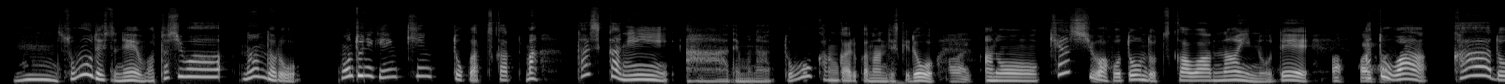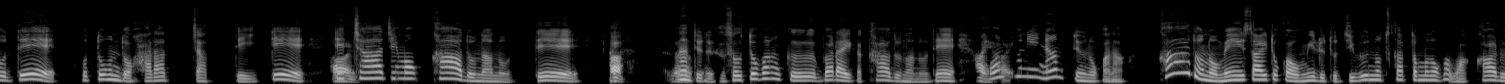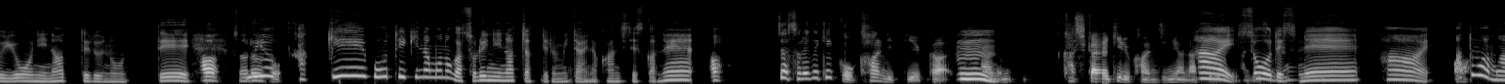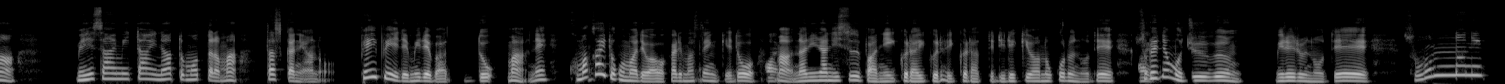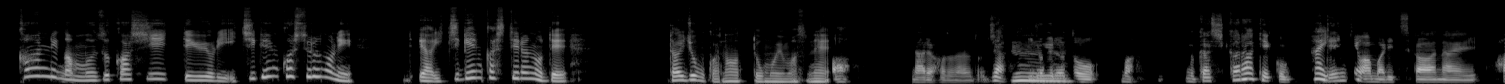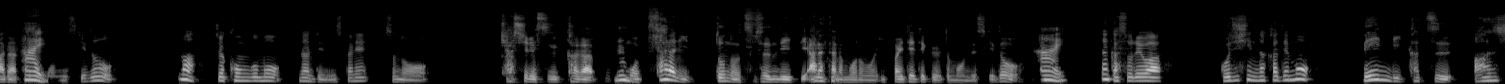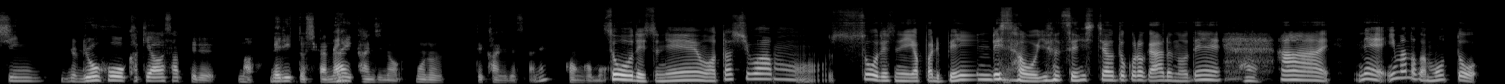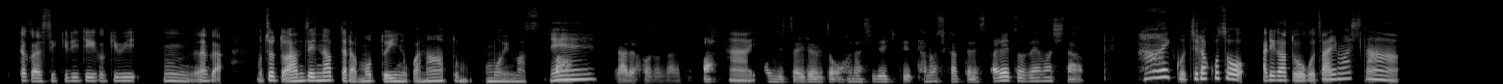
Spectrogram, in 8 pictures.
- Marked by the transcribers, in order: tapping; other background noise
- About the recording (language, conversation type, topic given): Japanese, podcast, キャッシュレス化で日常はどのように変わりましたか？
